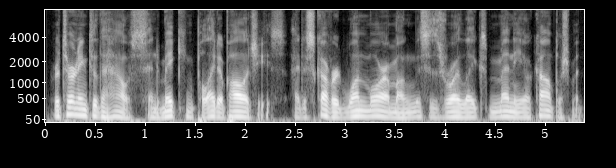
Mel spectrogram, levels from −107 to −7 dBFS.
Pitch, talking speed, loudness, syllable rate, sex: 95 Hz, 190 wpm, -17 LUFS, 7.1 syllables/s, male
